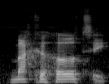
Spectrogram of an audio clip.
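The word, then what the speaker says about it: macuahuitl: Macahoti.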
